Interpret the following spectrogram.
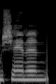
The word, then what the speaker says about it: Seanan: I'm pronouncing her name Shannon. It's Seanan, so I don't know. But I've been doing that for 20 years, so I hope I'm right.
